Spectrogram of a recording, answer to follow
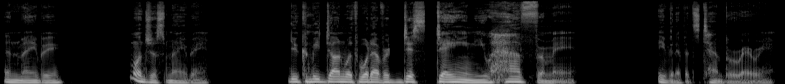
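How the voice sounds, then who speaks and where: Casting: male actor as cocky fantasy alchemist, lowish voice, sardonic, flirty and goading, close dry ASMR delivery. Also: lively intonation, measured pace, long pauses, darkish tone, dry recording, full character voice. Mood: taunting, daring. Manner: teasing, sardonic, goading with mock politeness. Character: cocky, flirty male royal alchemist taunting his rival. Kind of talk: intimate ASMR fantasy roleplay acting.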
